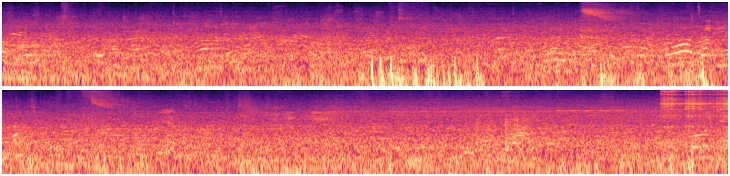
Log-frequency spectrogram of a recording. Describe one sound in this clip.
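Passers-by talk in a low murmur in an open street.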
